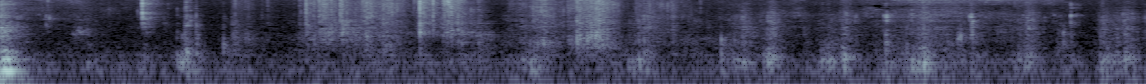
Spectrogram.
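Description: Close-up eating sounds of mini pizzas being bitten and chewed: a run of soft, irregular crunches and mouth noises.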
